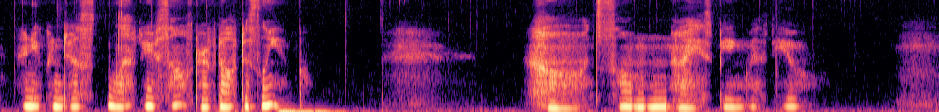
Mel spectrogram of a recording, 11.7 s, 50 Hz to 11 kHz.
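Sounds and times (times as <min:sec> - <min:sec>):
speech: 0:00.5 - 0:03.6, 0:06.7 - 0:10.1
single long soft breath: 0:04.8 - 0:05.9, 0:11.2 - 0:11.7.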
